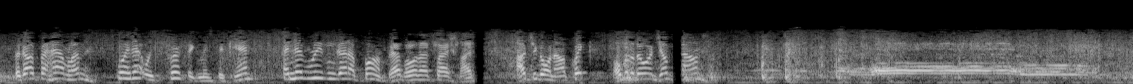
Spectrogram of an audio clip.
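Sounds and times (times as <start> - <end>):
speech: 0.2 - 7.4
sustained chord-like train whistle: 8.3 - 11.0.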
